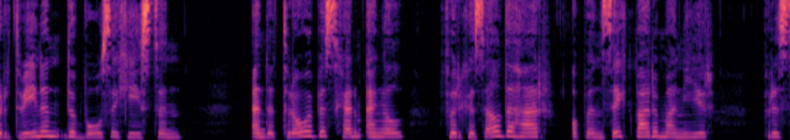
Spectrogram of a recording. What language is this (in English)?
Dutch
